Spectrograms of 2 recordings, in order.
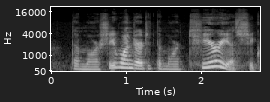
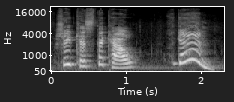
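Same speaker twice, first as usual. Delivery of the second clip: joyful; 8 dB louder than usual. A narrator's reading. Triumphant ending.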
